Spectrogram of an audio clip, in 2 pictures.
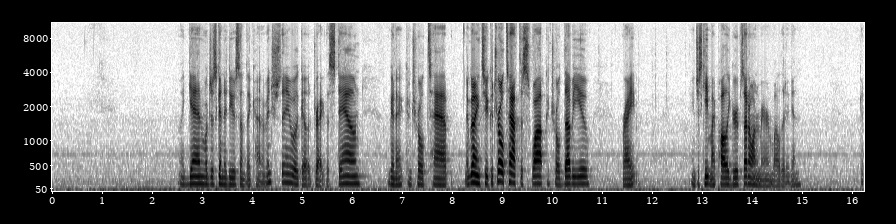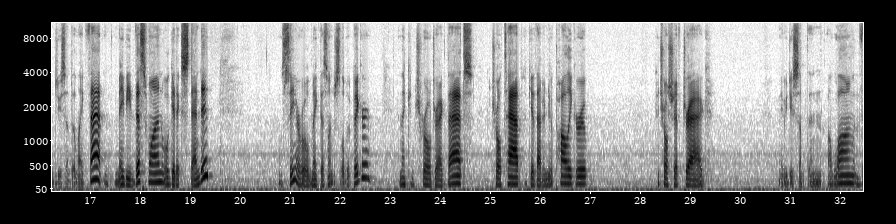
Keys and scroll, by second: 12.6 w.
